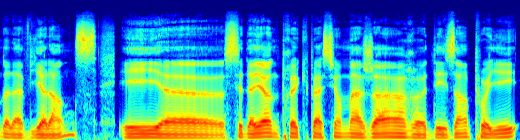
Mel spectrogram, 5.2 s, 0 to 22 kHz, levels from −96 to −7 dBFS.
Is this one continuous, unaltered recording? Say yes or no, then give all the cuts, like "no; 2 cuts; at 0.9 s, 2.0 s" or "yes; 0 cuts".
no; 1 cut; at 1.1 s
